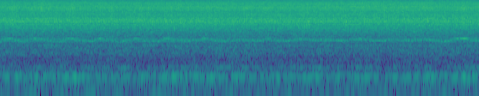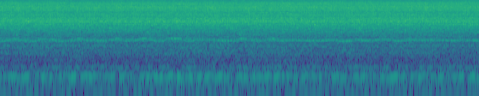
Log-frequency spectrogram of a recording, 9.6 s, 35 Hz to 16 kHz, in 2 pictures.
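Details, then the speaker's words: Lowered GMC Sierra after 4.3 to 5.3 V8 swap, brand-new alternator charging about 14.3 V: steady high whine just above 1 kHz over smooth idle; owner suspects bad alternator bearing, plans to refit stock unit. "i feel like the alternator is making it sounds like it's a little whiny to me and generally that means the bearing is no good but it is brand new"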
